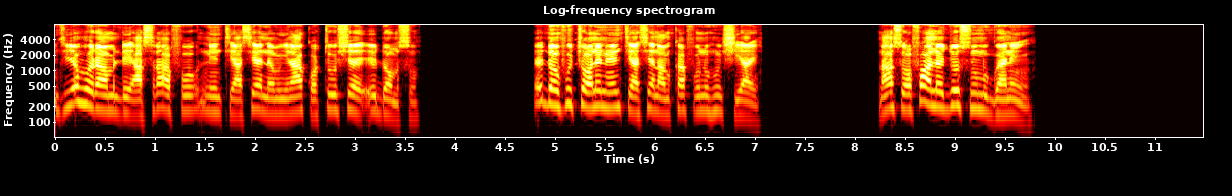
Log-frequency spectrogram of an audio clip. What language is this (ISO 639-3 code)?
aka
